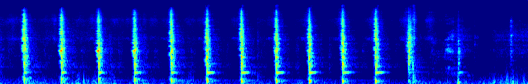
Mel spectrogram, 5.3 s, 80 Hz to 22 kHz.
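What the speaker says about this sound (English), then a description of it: "I'm using a medium chisel, but you want to make sure you use the rounded side towards the upper oil pan." A medium chisel being tapped into the seam of an oil pan on a 2012 Jeep, a dozen evenly spaced sharp knocks ringing close and loud in steady rhythm before trailing off into softer scraping.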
